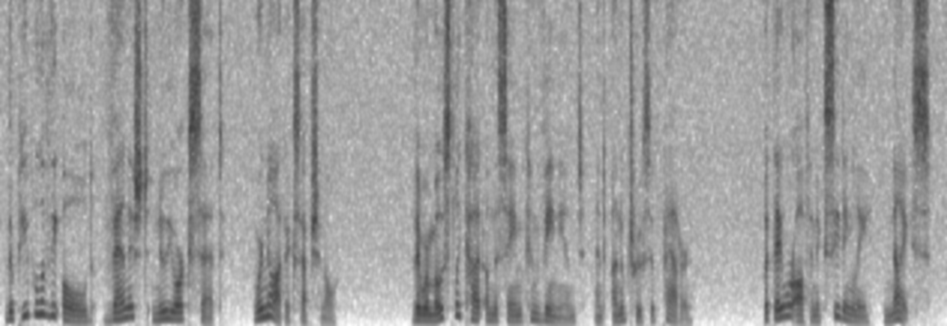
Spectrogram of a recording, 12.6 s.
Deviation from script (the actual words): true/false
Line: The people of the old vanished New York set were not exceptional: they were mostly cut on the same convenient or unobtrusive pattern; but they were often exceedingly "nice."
true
